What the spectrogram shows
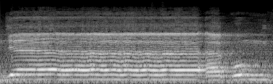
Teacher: huruf ja dibaca panjang karena adanya mad wajib muttasil.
